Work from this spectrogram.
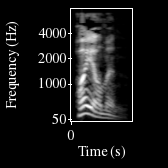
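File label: "whaleman", British English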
